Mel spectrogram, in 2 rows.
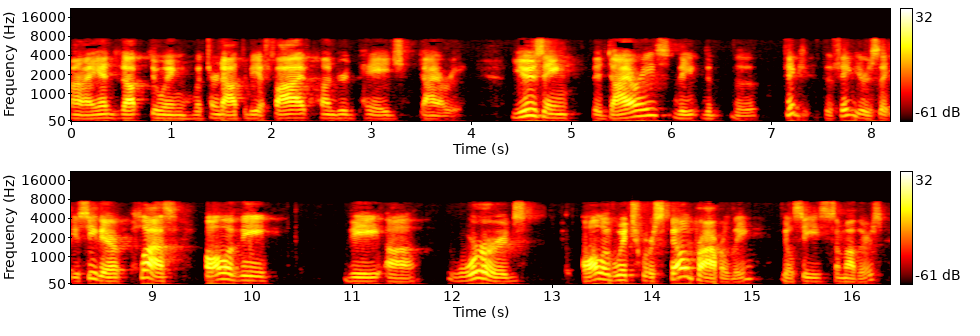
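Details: Adult man with persisting aphasia about six years after a 2011 stroke that left him initially unable to read, write or speak well; he notes he has just said wrong numbers; aphasia.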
